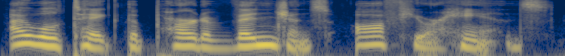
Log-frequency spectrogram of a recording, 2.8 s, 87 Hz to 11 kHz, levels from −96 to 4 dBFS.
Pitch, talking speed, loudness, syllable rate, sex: 205 Hz, 210 wpm, -18 LUFS, 4.7 syllables/s, female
